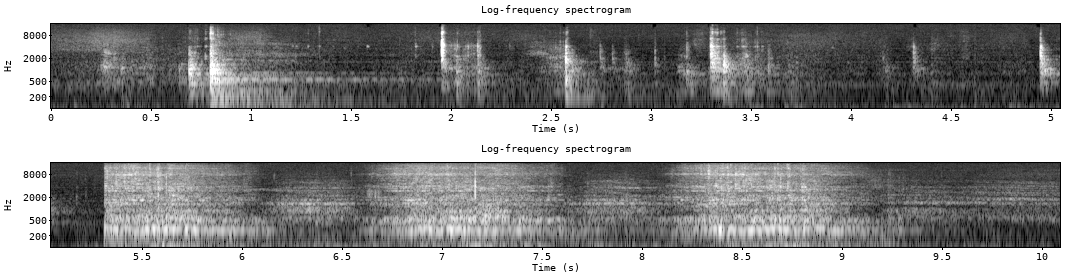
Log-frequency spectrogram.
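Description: Metal clicks and knocks from hands working on a band sawmill's blade housing, one of them ringing briefly, then three long rasping rubs about a second and a half apart.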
